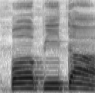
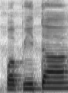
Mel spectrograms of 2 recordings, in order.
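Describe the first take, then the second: First: पपीता split into प, पी, ता; syllable by syllable. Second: Said in the usual way. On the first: Shown as a demonstration. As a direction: draw out each syllable of पपीता. (पपीता को तोड़कर: प, पी, ता) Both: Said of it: "थोड़ा fast पढ़ेंगे".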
